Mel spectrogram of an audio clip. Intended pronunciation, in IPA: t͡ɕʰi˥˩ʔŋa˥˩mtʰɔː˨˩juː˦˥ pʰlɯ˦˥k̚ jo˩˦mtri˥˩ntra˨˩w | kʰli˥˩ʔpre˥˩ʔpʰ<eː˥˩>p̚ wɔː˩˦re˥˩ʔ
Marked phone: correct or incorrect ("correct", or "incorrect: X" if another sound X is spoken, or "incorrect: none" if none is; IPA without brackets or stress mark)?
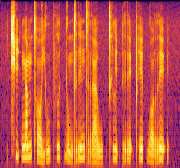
correct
